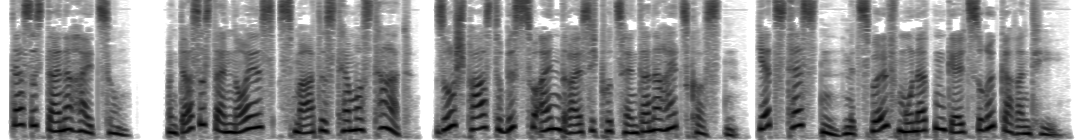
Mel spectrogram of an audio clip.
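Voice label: German, female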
